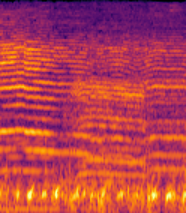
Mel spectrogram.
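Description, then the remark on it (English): A sheep bleats in a long, wavering, tremulous cry that fills the whole moment, fairly loud, with no other sounds around it. “We catch up with the sheep refugees in an exclusive interview.”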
